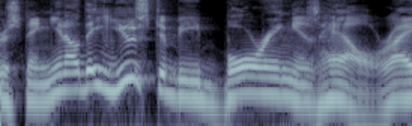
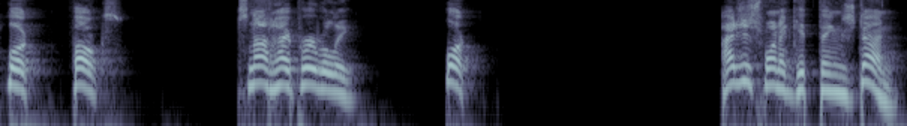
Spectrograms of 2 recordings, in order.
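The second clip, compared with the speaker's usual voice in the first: Biden impression; 7 semitones higher than usual. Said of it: "Biden's over here on one side going".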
